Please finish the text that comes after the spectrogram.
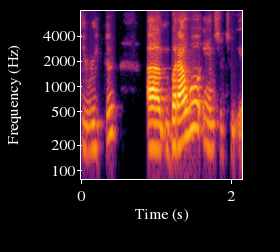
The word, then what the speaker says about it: Erica: It's spelled like Erica, but it's pronounced Erica.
